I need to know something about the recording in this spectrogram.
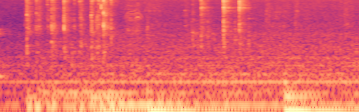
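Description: Typing on a computer keyboard: a quick run of keystrokes in the first second and a half, then a few more about two and a half seconds in, over a low hum.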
